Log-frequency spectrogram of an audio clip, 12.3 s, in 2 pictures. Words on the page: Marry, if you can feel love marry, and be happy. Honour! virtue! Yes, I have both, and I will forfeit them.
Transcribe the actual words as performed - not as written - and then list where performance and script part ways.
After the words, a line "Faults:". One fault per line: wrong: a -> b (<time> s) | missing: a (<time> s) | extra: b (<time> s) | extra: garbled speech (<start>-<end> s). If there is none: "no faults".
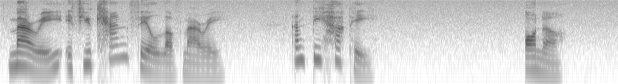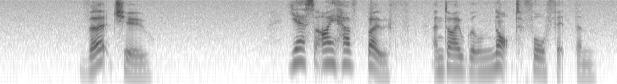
Marry, if you can feel love marry, and be happy. Honour! virtue! Yes, I have both, and I will not forfeit them.
Faults:
extra: not (11.0 s)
